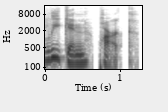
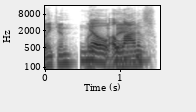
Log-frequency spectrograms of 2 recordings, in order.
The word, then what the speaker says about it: Leakin Park: Like you'll say Lincoln Park, but it's Leakin Park. It's like leaking, like if you punch someone in the eye and you leave them leaking.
